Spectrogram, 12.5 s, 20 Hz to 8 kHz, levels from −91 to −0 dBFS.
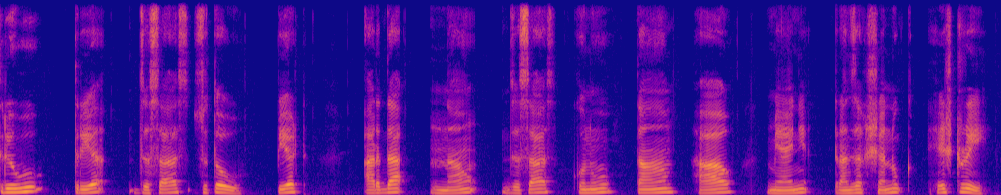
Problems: background sounds at intervals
